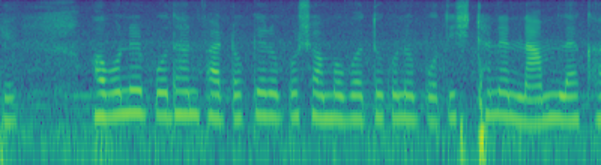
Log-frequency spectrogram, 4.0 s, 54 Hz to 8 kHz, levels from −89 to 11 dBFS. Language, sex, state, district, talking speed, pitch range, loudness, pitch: Bengali, female, West Bengal, Cooch Behar, 135 wpm, 220-240 Hz, -17 LUFS, 230 Hz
